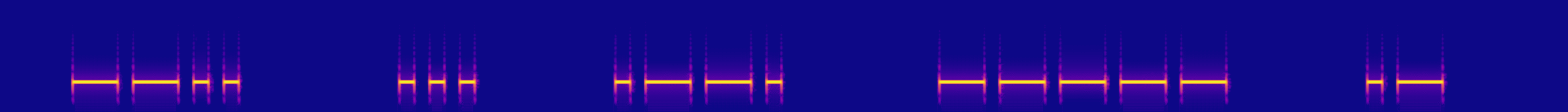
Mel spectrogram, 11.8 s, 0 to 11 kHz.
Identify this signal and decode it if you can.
Morse code, heard as a keyed tone, about 10 wpm, spaced as for 6 wpm, 800 Hz. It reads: ZSP0A
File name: LEZIONI / 9 28 ws 10wpm 4124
